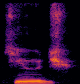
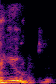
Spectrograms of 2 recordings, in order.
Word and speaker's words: Hugh: It's a name, Hugh, not the huge. Just Hugh.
